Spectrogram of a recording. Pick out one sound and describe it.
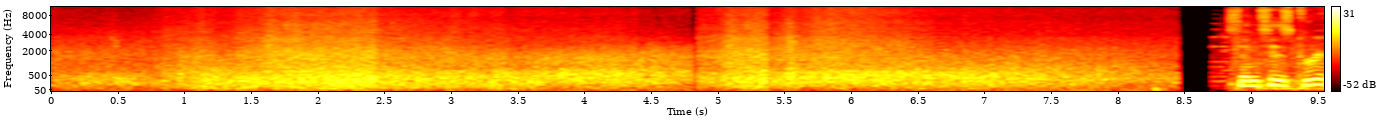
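Wind rushes past outdoors.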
